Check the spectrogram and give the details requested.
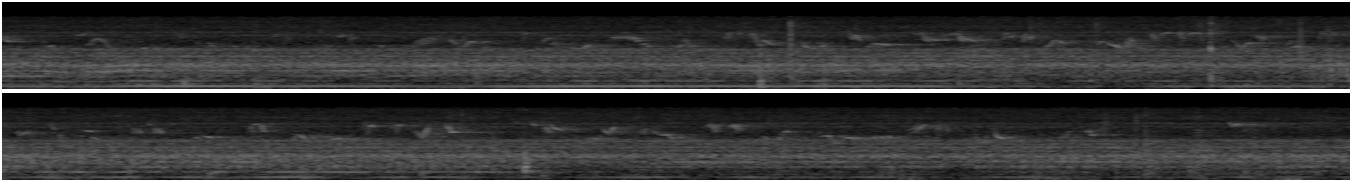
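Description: Faint birdsong: many short, high chirps overlapping irregularly, over a faint steady hum.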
